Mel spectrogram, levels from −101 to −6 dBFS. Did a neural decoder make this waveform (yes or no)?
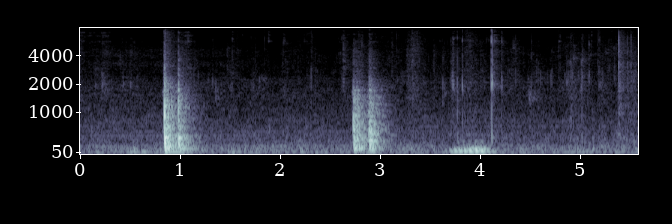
no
